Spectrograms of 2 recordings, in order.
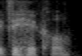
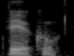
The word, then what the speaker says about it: vehicle: So the Americans tend to say vehicle, and you're a little bit towards the American way, vehicle. That's where they say it. Some Americans say it that way, but otherwise it's just sort of the H dies a little bit. So vehicle, vehicle.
